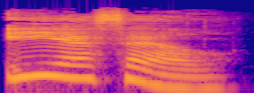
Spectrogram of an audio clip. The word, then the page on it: esl: British English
